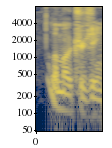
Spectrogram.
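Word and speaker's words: lamotrigine: about the u the lamel otherwise known as lamatroine. Did I pronounce that right? Lamotraine.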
